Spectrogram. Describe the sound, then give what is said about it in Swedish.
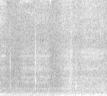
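Car engine during a driving lesson as the driver applies more throttle: a faint, low, steady rumble that swells slightly toward the end, with no talk. “Vill du ha mer fart? Lite mer fart. Ja, då gasar vi lite.”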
